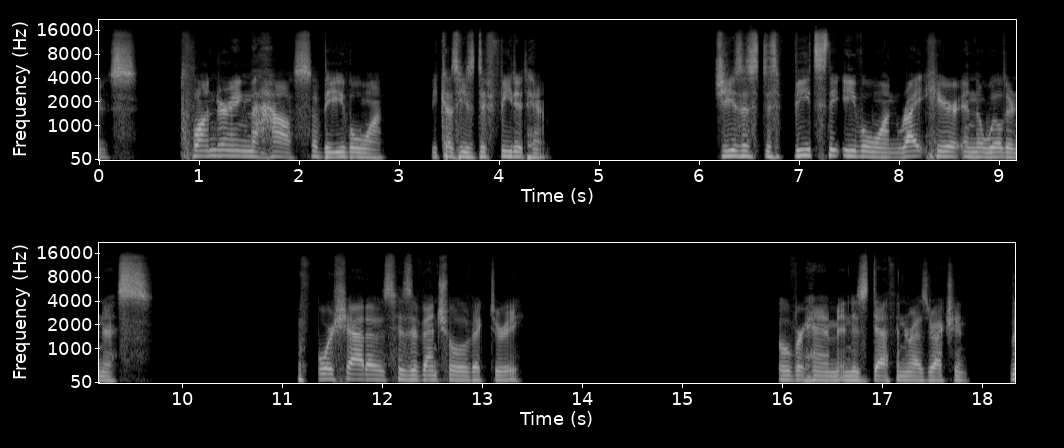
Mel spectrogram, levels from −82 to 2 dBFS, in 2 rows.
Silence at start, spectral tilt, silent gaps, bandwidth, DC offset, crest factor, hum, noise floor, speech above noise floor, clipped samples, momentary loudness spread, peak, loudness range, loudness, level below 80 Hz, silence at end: 0 s; -3.5 dB/octave; 0.42-0.80 s, 2.91-3.30 s, 4.54-6.16 s, 6.88-6.93 s, 9.73-11.13 s, 13.45-15.94 s, 17.94-18.27 s; 17.5 kHz; under 0.1%; 20 dB; none; under -90 dBFS; over 60 dB; under 0.1%; 11 LU; -12 dBFS; 7 LU; -29 LUFS; -68 dBFS; 0 s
